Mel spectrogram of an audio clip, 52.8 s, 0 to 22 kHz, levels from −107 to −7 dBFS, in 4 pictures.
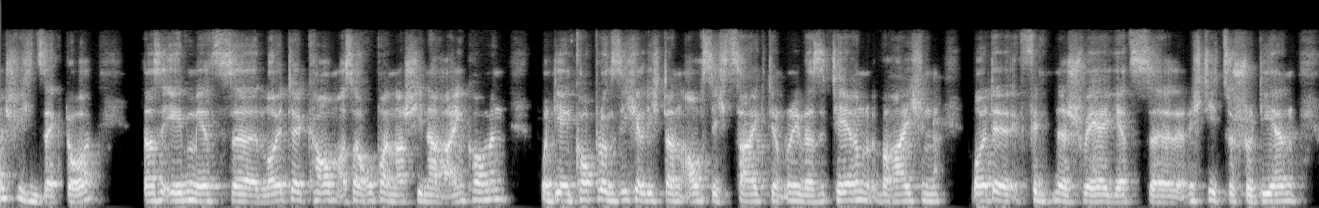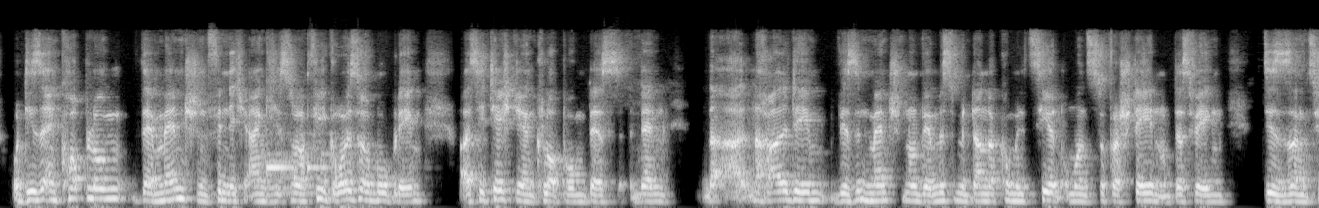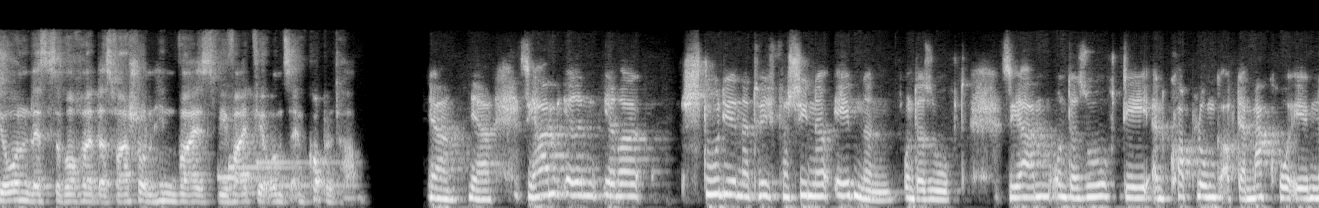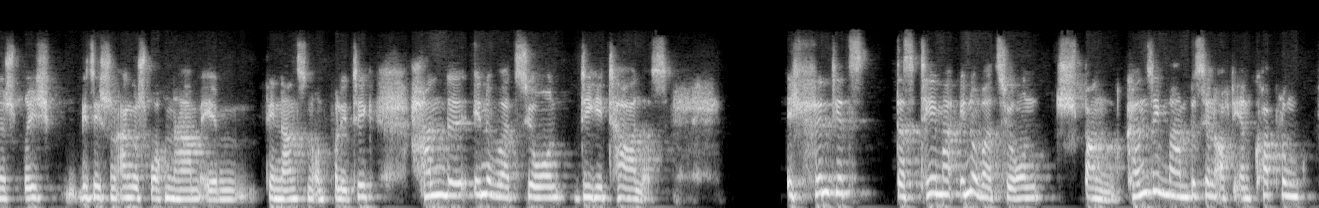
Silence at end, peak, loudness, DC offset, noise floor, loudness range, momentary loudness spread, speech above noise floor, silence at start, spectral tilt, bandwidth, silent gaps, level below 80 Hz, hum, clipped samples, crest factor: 0.1 s; -6 dBFS; -18 LUFS; under 0.1%; under -90 dBFS; 2 LU; 6 LU; over 71 dB; 0 s; -4 dB/octave; 12.5 kHz; 30.14-30.60 s, 46.90-47.26 s, 47.32-47.37 s; -50 dBFS; none; under 0.1%; 12 dB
